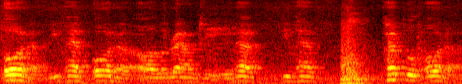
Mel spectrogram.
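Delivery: a low, hushed put-on Greek accent, like a street psychic; a stranger's mystic Greek accent, lightly imitated; mock Greek accent. Street psychic warning a passerby, in a soft put-on Greek accent. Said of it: "so I'm gonna say she sounded like this".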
